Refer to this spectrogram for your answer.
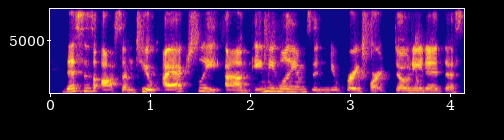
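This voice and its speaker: At a fairly quick pace, a woman with a normal speaking voice talks at medium pitch with ordinary pitch variation. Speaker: rescue charity staffer co-hosting the online auction. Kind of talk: casual conversational auction item description.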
